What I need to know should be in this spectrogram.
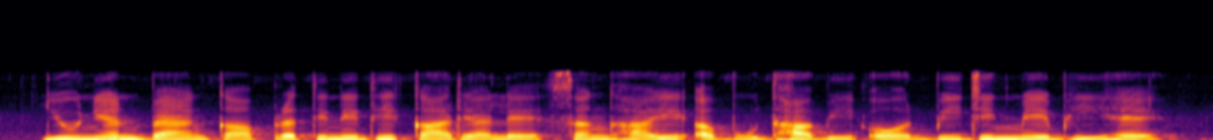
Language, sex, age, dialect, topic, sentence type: Hindi, female, 25-30, Garhwali, banking, statement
